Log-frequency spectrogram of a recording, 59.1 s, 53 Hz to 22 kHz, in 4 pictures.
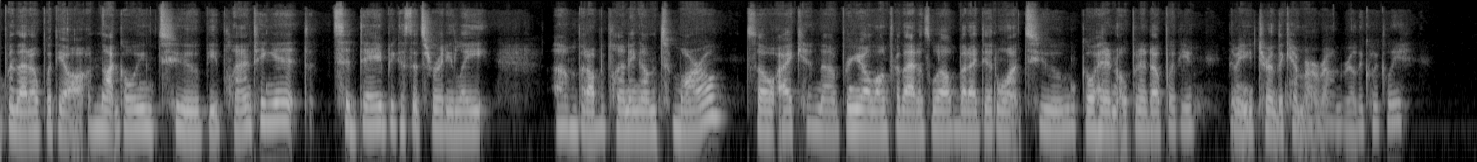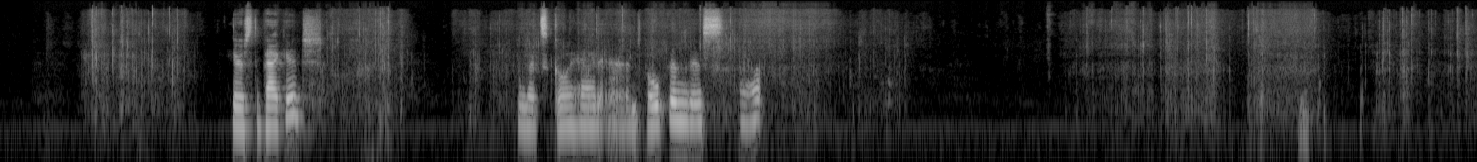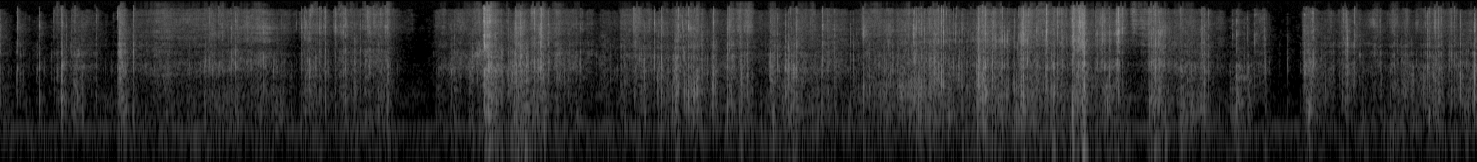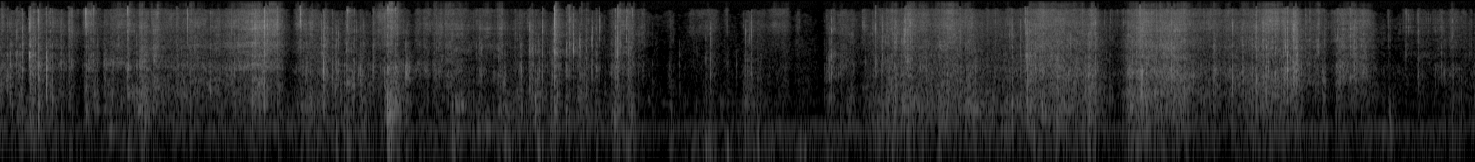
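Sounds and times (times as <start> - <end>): packaging crinkling and tearing: 15.4 - 16.9, 17.9 - 24.1, 25.2 - 59.0.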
